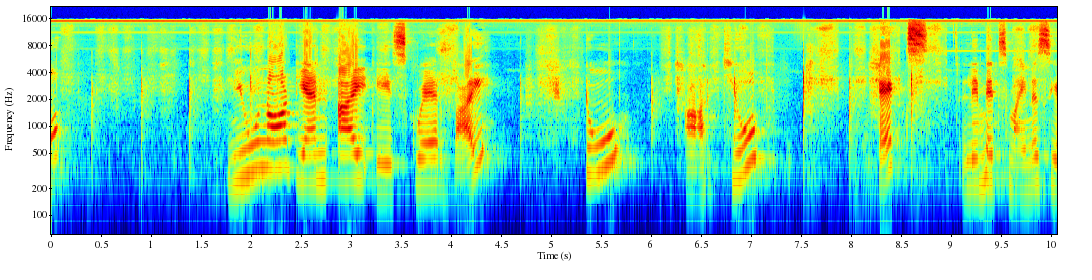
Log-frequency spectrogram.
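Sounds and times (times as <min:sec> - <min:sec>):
chalk scratching on chalkboard: 0:00.0 - 0:05.4, 0:06.0 - 0:10.0
chalk tapping on board: 0:00.1 - 0:04.1, 0:04.7 - 0:05.4, 0:06.0 - 0:09.0.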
